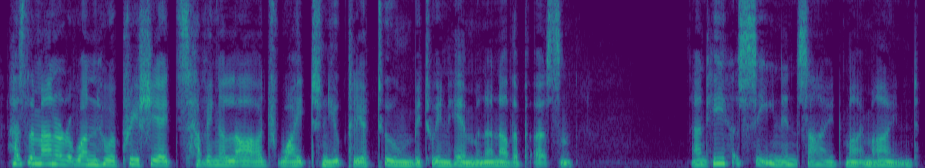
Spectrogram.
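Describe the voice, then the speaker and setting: Creaky-voiced woman narrating a literary audiobook. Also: low-pitched, dry recording, studio quality. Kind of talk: scripted literary first-person narration.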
